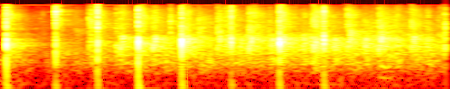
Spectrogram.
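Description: An audience applauds: a steady, bright wash of clapping with sharper individual claps standing out at a quick, fairly regular pace, moderately loud and with no voices.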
